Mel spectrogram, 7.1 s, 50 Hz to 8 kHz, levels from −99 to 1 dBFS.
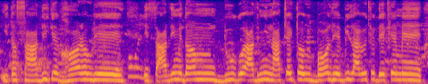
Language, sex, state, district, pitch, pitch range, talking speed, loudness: Bajjika, male, Bihar, Vaishali, 215 Hz, 200-220 Hz, 175 wpm, -22 LUFS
